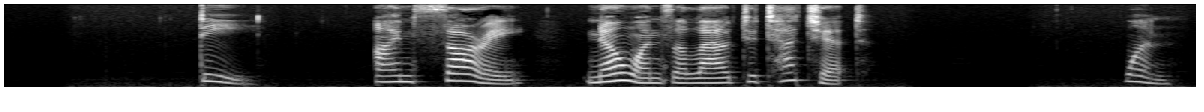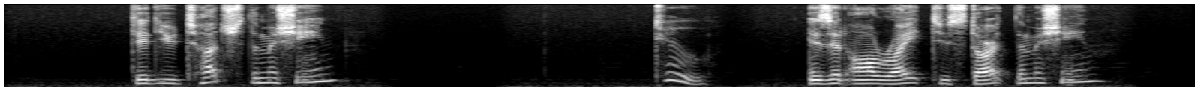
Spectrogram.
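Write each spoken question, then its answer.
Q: I'm sorry, no one's allowed to touch it.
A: 2: Is it all right to start the machine?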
